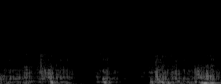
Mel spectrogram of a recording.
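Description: Very quiet film soundtrack: only a faint low rumble of room tone and a few soft, indistinct blips, with no clear sound event.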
